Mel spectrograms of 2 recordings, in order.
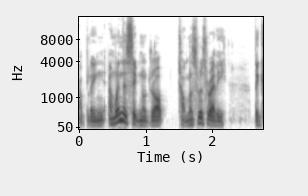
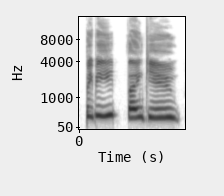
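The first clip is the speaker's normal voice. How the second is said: high, bright beeps like a little engine whistle; whistling Thomas; 5 dB louder, slower than usual. A narrator's reading. Little engine whistling thanks to waving children. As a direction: toot it out as a cheerful engine. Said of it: "and he whistled".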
